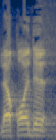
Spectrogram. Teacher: لأن من حروف خص ضغط قض، قا قا قا، ولا نقول قا قا قا قا، لقد، والدال ماذا؟ مقلقلة، مقلقلة لأنها من حروف المجموعة في قولهم ماذا؟ قطب جد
